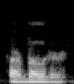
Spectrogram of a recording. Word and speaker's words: Garbodor: Garbodor is how it should be pronounced. Garbage odor.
